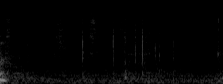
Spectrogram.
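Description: Faint, quick scratching of a thin tool rubbing the coating off a paper scratch-off card.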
